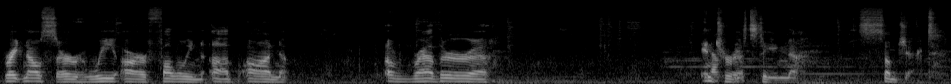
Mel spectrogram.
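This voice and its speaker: Man playing a dutiful, halting soldier over music. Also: mid-range voice, fairly even intonation, fairly bright tone. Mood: dutiful, hesitant. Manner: formal, deferential, halting. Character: dutiful male soldier reporting formally to superior.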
